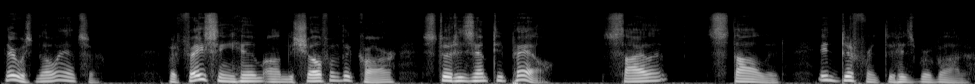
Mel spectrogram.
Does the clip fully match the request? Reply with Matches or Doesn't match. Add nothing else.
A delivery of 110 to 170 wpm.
Matches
